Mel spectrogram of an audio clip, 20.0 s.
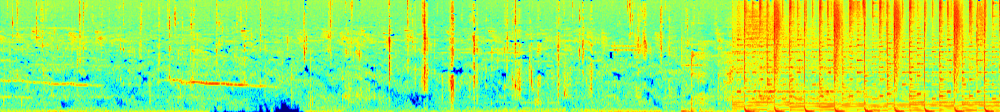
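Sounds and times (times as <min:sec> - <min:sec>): man chewing with wet mouth smacks: 0:00.0 - 0:14.0.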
